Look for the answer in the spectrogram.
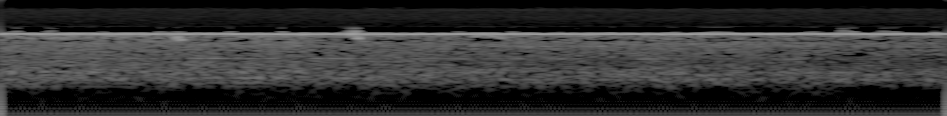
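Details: Constant low electrical hum with a steady thin high tone running through it, and no animal voices.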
